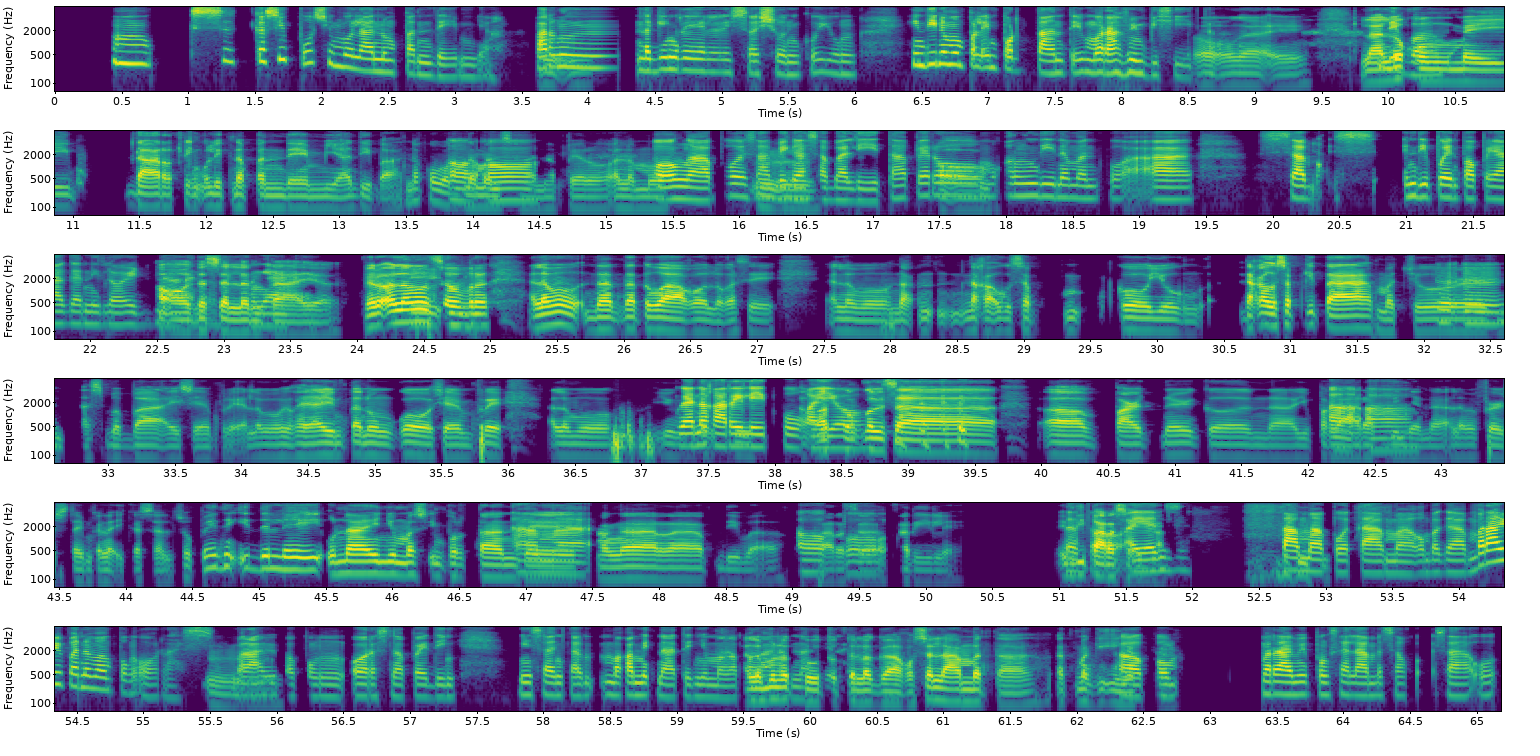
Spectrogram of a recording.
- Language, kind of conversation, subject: Filipino, unstructured, Ano ang pinakamahalagang pangarap mo sa buhay?
- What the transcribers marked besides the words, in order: other background noise; tapping; laugh; chuckle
